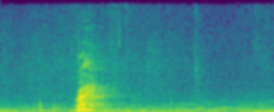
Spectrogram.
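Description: A man's short, scoffing vocal grunt about half a second in, over a low steady background hum.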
